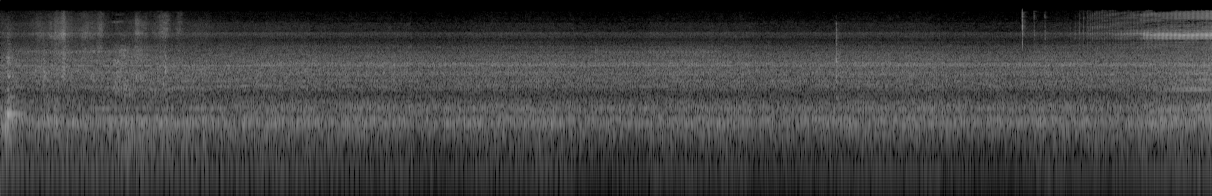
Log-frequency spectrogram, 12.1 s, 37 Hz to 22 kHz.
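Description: Steady background noise, then about a second before the end a small 12 V DC brushless cooling fan spins up with a thin high whine. It starts because the bimetal temperature switch, heated to its 45 °C rating, has closed and put power to the fan.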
